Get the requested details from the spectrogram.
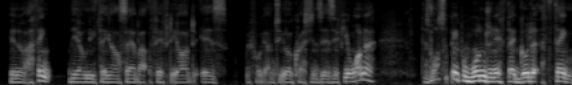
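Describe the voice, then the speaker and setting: Very fast and somewhat breathy, a man's dark, mellow voice sits at a medium pitch, with lively intonation and big swings in loudness, the sound dry and close with no echo. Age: 50s. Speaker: brand consultant and entrepreneur. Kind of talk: podcast interview.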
